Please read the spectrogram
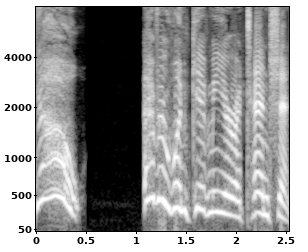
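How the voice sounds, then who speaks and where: A loud, put-on character voice sits at a high pitch. It moves at a moderate pace with very wide pitch swings. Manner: commanding, attention-grabbing.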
